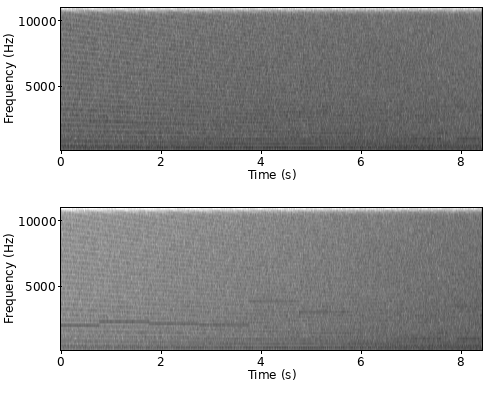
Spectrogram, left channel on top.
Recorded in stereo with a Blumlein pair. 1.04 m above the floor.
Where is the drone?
30° left; by 8.4 s 5° left.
